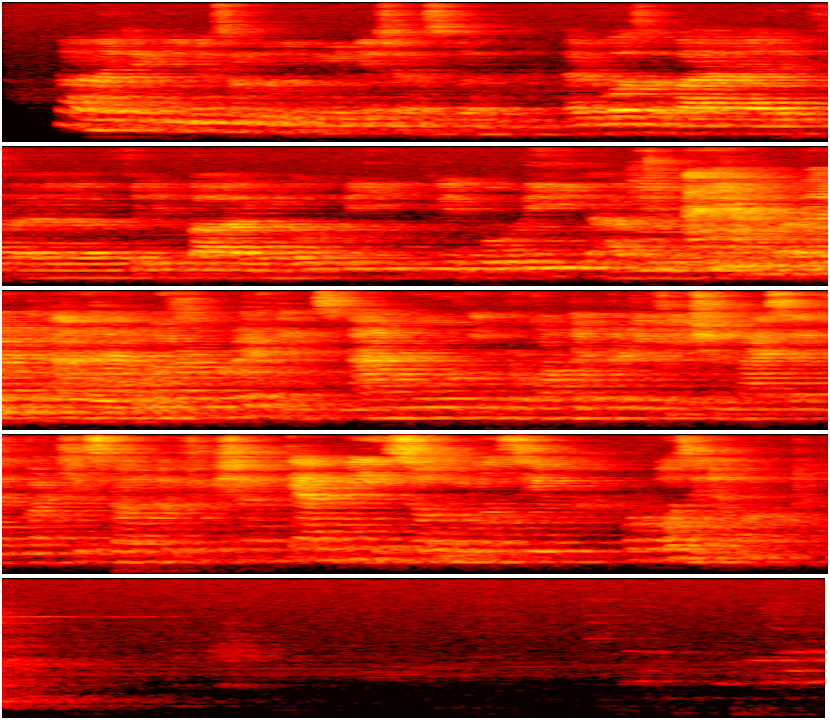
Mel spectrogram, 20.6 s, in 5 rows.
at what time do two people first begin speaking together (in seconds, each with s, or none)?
7.2 s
